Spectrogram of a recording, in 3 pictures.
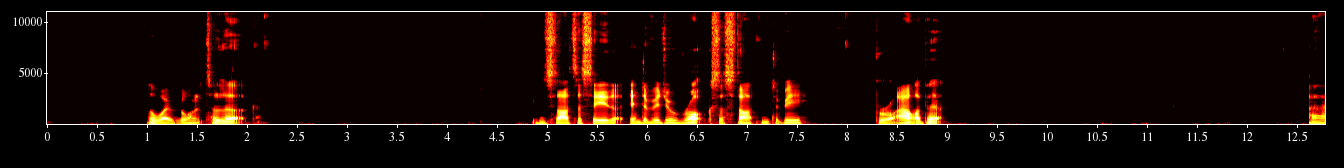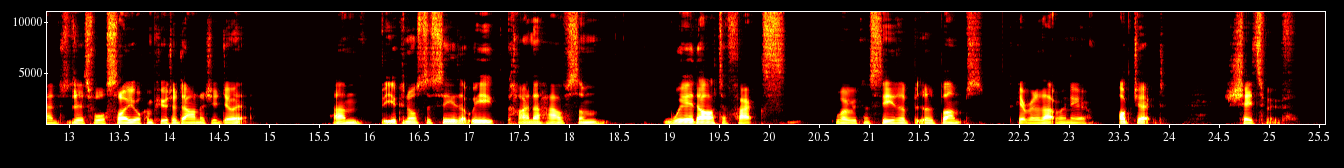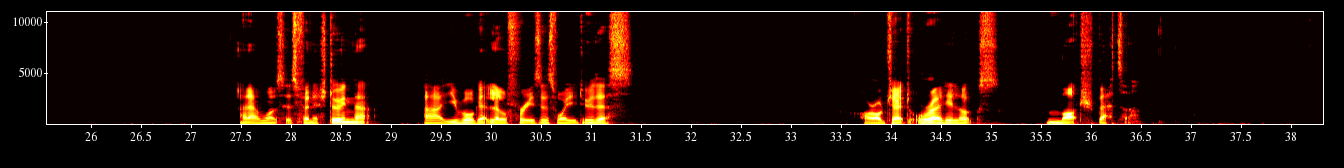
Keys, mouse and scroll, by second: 2.1 click, 4.4 middle click, 8.0 click, 12.7-13.1 scroll down 1, 13.8-14.2 scroll down 1, 14.6 scroll up 1, 15.1-15.7 scroll down 2, 16.0 scroll up 1, 16.7 shift+middle click, 17.7 shift+middle click, 18.2 scroll up 1, 18.8 shift+middle click, 23.2 click, 29.6-30.4 scroll down 2, 30.4 scroll up 1, 30.9 middle click, 32.8 KP_0, 33.5-33.9 scroll up 7, 34.4 shift+middle click, 35.1-35.8 scroll up 2, 36.2-36.5 scroll down 1.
